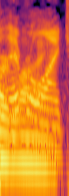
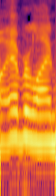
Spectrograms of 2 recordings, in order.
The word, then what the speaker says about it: Everlayn: It's E-V-E-R-L-A-Y-N, and now you understand why people pronounce the name the way that they do. E-V-E-R-L-A-Y-N. Borges, B-O-R-G-E-S, rhymes with gorgeous.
